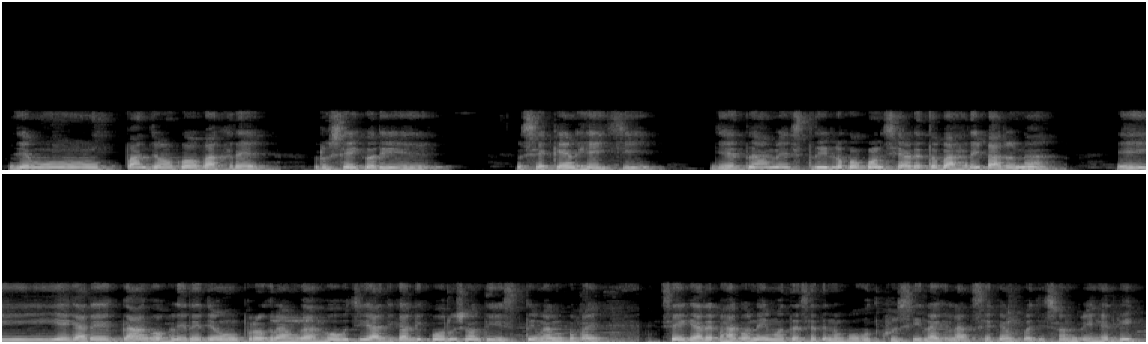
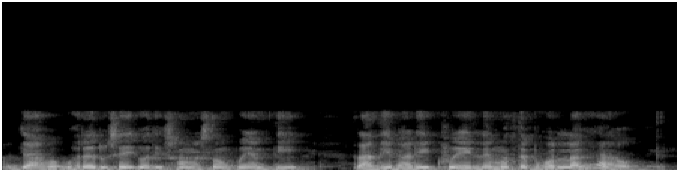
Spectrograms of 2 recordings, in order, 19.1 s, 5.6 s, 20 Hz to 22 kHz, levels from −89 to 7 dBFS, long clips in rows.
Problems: constant background noise, continuous background conversations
